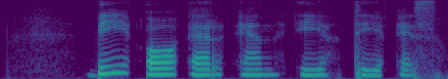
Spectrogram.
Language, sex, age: Swedish, female, 39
